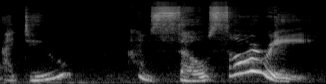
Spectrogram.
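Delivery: very drawn-out, slow, swooping, fake-sorry sarcasm. Retelling a reply to a principal's complaint, imitating own sarcastic apology. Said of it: "my professional sarcastic answers ready".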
